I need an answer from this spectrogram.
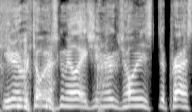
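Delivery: high, yelling, accusatory outburst. Retelling a story where Mike starts yelling: imitating Mike yelling. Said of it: "he starts yelling at me".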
